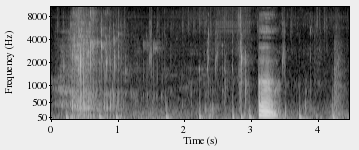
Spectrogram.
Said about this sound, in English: You guys normally slurp when you drink sparkling water. Probably not, but Polar is the best. Black cherry.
